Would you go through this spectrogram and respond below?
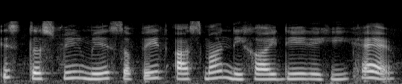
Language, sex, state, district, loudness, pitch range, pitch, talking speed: Hindi, female, Assam, Kamrup Metropolitan, -17 LUFS, 235-270 Hz, 250 Hz, 135 wpm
